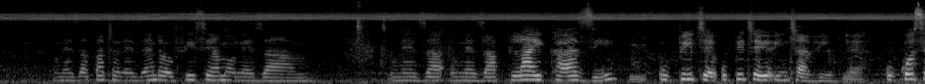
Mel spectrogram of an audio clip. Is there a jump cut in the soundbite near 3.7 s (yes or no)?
no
